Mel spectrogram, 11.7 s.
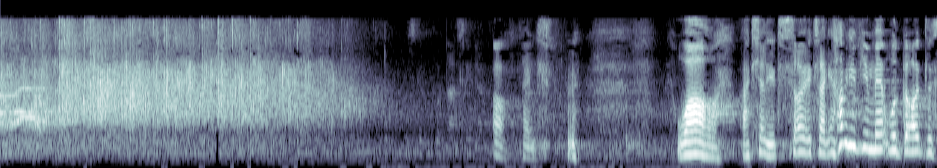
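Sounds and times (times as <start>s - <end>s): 
audience clapping and cheering: 0.0s - 4.8s
speech: 6.2s - 7.6s, 8.5s - 11.7s.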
